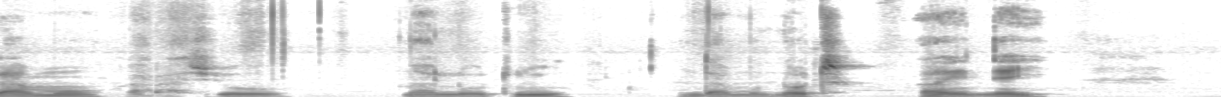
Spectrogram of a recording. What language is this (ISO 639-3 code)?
mas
